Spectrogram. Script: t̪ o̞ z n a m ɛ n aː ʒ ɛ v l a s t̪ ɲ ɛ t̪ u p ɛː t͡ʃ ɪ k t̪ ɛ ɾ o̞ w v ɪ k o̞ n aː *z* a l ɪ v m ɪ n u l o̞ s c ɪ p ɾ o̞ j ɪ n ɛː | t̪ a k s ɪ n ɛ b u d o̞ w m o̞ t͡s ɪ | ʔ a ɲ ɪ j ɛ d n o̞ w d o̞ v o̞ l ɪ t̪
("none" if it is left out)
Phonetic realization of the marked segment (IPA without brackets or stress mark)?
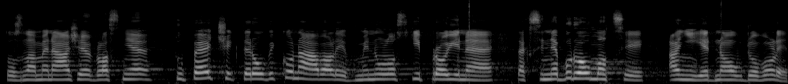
v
